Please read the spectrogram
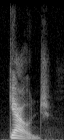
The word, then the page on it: gouge: American English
